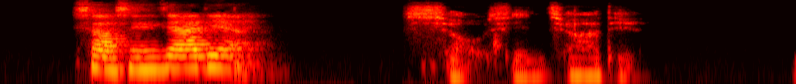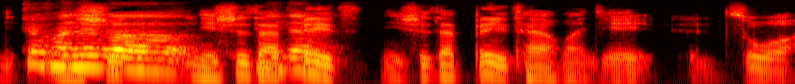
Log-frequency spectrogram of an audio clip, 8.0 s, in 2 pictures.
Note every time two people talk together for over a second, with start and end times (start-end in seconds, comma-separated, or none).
4.2-5.7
